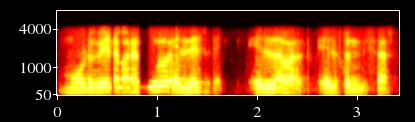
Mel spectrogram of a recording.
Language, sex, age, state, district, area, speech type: Telugu, male, 18-30, Telangana, Adilabad, rural, conversation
